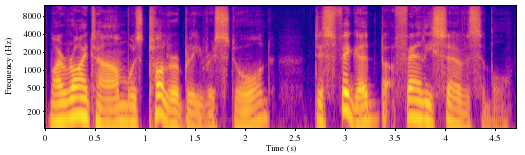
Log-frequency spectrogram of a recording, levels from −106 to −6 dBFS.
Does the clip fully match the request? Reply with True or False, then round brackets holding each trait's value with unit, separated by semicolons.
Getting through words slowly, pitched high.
False (125 wpm; 125 Hz)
